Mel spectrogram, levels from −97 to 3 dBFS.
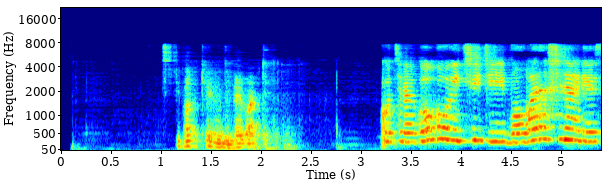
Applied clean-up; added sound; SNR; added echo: neural mask model DeepFilterNet 3.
